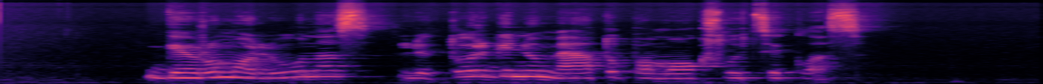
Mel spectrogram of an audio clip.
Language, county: Lithuanian, Telšiai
